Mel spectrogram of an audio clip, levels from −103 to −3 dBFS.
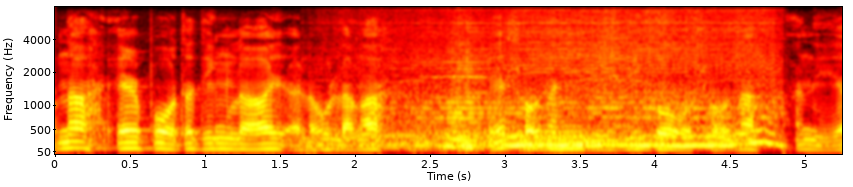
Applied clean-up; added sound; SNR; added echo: none; Buzz; 0 dB; none.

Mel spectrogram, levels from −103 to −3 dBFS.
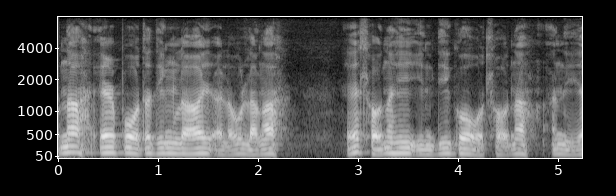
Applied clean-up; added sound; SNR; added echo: none; none; none; none.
